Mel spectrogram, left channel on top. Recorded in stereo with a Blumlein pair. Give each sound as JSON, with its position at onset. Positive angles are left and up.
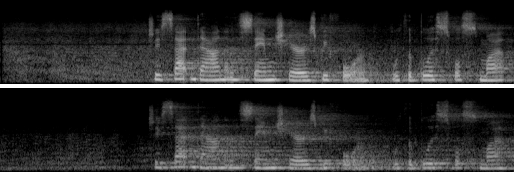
{"t": 1.5, "sound": "a woman speaking", "azimuth_deg": 30, "distance_m": 0.8}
